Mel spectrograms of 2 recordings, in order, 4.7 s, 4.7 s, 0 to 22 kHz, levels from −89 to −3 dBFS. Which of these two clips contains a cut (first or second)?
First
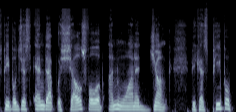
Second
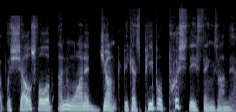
second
